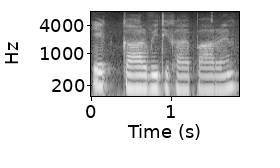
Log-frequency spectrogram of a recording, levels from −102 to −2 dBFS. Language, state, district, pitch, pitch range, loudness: Hindi, Arunachal Pradesh, Lower Dibang Valley, 165 Hz, 160-170 Hz, -17 LUFS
